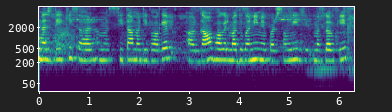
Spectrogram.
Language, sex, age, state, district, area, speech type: Maithili, female, 30-45, Bihar, Sitamarhi, rural, spontaneous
